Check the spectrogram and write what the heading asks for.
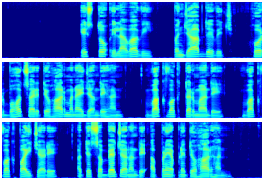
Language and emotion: Punjabi, neutral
